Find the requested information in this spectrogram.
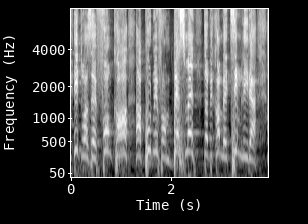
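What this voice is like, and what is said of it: Thick African accent. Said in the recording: “you don't have English accent. Your African accent is too thick.”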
